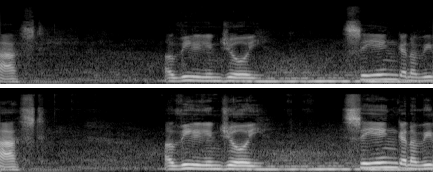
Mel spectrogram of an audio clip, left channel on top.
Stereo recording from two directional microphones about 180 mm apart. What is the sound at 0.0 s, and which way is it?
Speech, 30° right (ahead or behind).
